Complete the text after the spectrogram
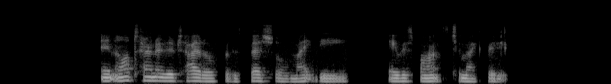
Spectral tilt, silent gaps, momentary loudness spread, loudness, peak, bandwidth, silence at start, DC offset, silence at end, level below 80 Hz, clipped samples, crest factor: -8 dB/octave; 2.45-2.51 s, 3.53-3.88 s, 4.14-4.20 s; 7 LU; -31 LUFS; -14 dBFS; 7 kHz; 1 s; under 0.1%; 1.05 s; -72 dBFS; under 0.1%; 18 dB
